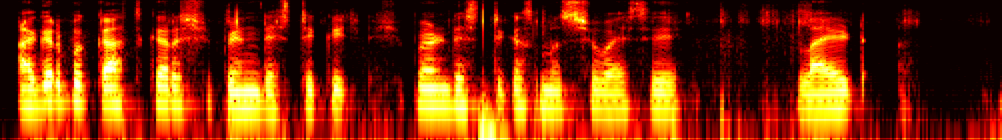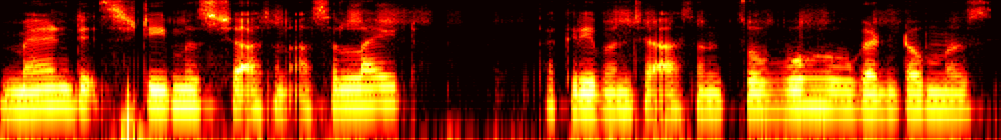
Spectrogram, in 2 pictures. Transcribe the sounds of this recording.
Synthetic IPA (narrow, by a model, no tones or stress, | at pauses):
ɐɡɐɾbɨkɐt̪ʰkɐɾɐʃupeɳɖesʈikɨt͡ʃʃupeɳɖesʈikɐsmɐzt͡ʃʰiʋɐjselajʈ | mɛːɳɖsʈiːmɐzt͡ʃʰiɐ̰sɐnʔɐ̰sɐlːajʈt̪ɐkɾiːbɐnt͡ʃʰḭʔɐ̰sɐnt͡soʋuɦɡɐɳʈɐwmɐz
